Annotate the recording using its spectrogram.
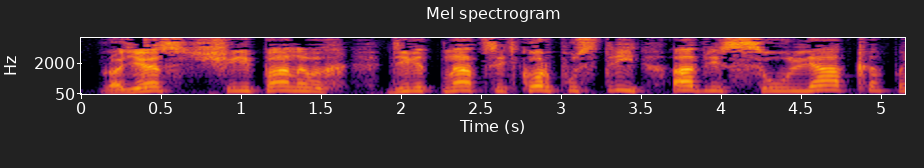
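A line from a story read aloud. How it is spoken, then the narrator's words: Almost shouting. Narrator (Russian): почти закричала Настя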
